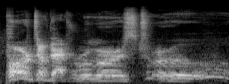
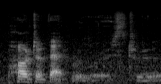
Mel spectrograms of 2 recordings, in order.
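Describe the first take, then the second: First: It is read at a louder volume. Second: It is read at a quieter, normal volume.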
